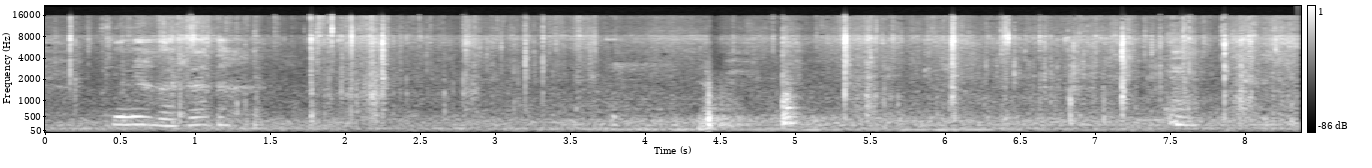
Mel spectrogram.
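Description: Dry leaves rustle and crackle as a hand pushes through a potted plant.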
